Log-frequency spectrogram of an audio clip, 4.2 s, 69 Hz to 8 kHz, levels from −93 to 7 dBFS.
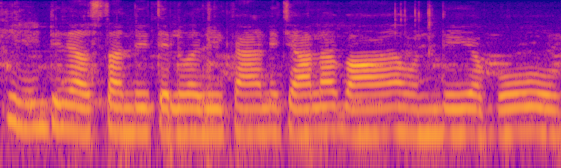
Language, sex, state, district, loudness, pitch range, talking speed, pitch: Telugu, female, Telangana, Nalgonda, -16 LUFS, 185-195 Hz, 115 wpm, 185 Hz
